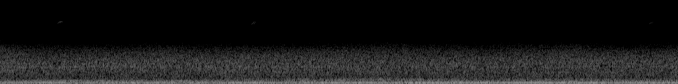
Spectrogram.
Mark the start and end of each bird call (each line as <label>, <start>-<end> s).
unidentified bird, 0.0-6.8 s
